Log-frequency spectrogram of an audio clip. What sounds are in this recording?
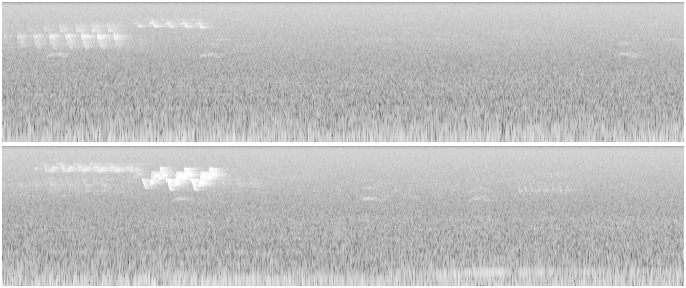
Ovenbird, Blue Jay, Black-and-white Warbler, Common Yellowthroat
